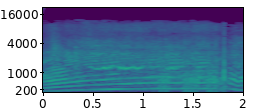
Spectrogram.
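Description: Peugeot 208 rally car engine accelerating hard away, its note rising steadily. Near the end there is a short sharp crack and the pitch drops, as on an upshift.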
